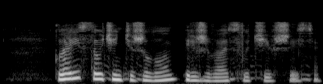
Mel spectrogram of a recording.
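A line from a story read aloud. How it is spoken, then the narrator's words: Quiet voice. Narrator (Russian): тихо сказал Брэнсон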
